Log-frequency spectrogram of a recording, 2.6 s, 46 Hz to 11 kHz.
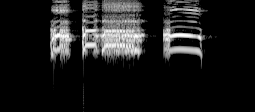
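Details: Kept second-generation (F2) hybrid junglefowl rooster crowing: a short harsh opening note, a brief gap, a longer broad raspy phrase, then a clear drawn-out final note with strong harmonics that ends with a downward slur, against a quiet background.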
